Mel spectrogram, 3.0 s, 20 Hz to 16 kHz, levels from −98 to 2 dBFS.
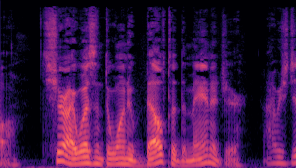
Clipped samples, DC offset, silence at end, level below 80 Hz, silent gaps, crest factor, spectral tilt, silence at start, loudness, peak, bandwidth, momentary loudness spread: under 0.1%; under 0.1%; 0 s; -60 dBFS; none; 18 dB; -5.5 dB/octave; 0 s; -31 LUFS; -14 dBFS; 14 kHz; 20 LU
